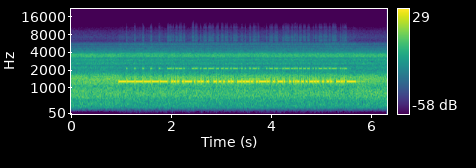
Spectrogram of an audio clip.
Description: RTTY (45.45 baud, 850 Hz shift), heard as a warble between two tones, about 1700 Hz centre, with radio static. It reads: LATINO-AMERICANOS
